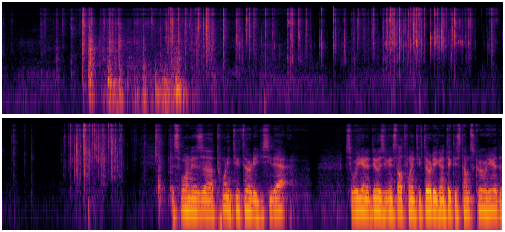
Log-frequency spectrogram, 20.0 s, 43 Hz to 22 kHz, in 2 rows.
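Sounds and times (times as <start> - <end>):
plastic packaging crinkling: 1.2 - 13.2.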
